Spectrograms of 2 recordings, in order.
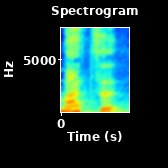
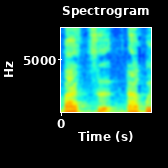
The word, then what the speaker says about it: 末: 음독은 마츠 또는 마츠라고 읽습니다.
